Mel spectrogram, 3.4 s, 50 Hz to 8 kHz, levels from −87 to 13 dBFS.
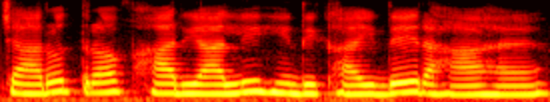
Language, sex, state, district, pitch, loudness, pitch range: Hindi, female, Jharkhand, Garhwa, 235 Hz, -12 LUFS, 225-255 Hz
